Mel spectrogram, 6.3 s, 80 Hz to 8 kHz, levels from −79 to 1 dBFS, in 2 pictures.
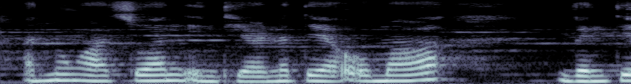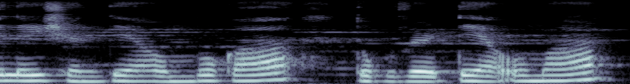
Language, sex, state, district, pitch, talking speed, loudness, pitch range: Mizo, female, Mizoram, Aizawl, 195 Hz, 180 wpm, -15 LUFS, 180-205 Hz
